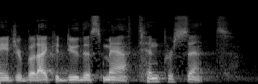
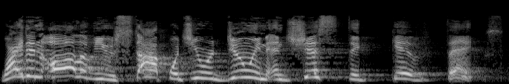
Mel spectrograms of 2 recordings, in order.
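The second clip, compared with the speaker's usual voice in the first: hammed-up aggravation; 14 semitones higher than usual. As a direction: press them in mock frustration. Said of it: "He was kind of aggravated".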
